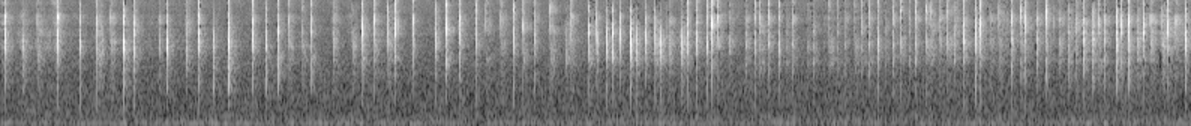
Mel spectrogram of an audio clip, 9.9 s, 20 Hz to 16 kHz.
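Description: Long nails rapidly tap the face and sides of a hollow, glowing plastic owl night light, giving about 79 quick, dry, bright clicks. Each tap is sharp and dies away almost instantly, with almost no low end, over a quiet, steady background.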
